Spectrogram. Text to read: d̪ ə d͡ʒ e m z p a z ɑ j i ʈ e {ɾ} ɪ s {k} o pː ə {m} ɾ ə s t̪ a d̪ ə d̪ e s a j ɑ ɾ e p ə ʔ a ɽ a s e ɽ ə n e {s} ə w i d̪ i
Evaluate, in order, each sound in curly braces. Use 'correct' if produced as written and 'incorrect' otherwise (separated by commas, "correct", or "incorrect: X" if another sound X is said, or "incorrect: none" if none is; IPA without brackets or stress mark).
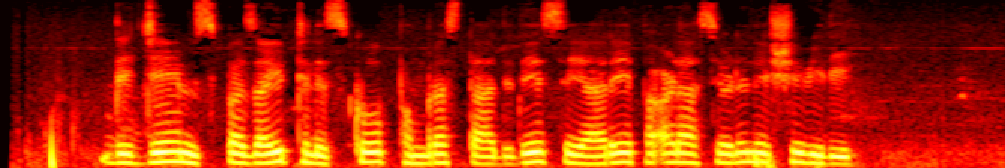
incorrect: l, correct, correct, incorrect: ʃ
